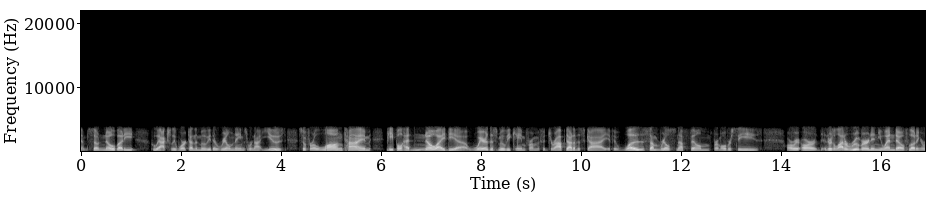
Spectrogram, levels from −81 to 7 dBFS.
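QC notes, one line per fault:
4.91 s, 6.66 s and 8.72 s: packet loss filled with silence. Each is a 10 ms hole where one lost packet was replaced by digital silence, so the speech drops out abruptly with hard edges. On the waveform each appears as a flat silent gap with vertical cliffs. On the spectrogram it is a thin blank column inside the narrow telephone band of the G.711 line.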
